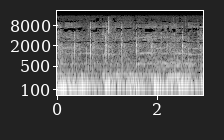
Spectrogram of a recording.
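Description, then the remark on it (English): A crowd outside a building on a red carpet at a funeral murmurs under a steady low rumble while sharp, scattered claps snap through at an uneven pace. The claps are moderately loud and irregular, and no single voice stands out. “Why are they clapping?”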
